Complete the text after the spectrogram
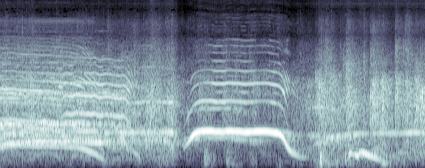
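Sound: audience applause and cheering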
